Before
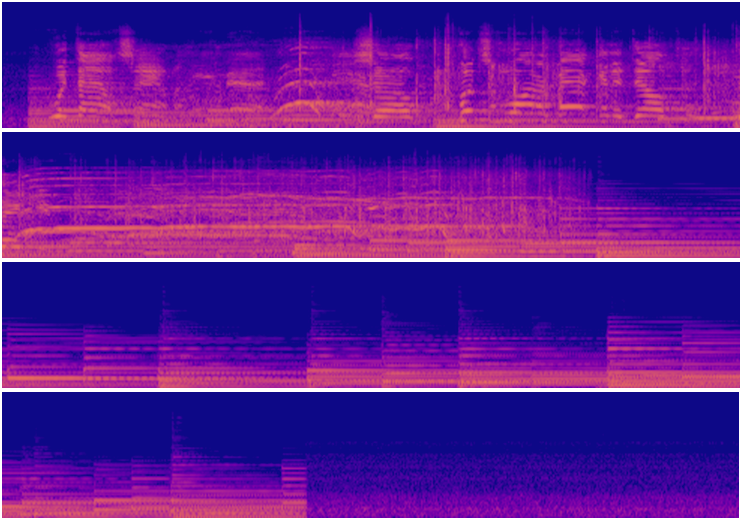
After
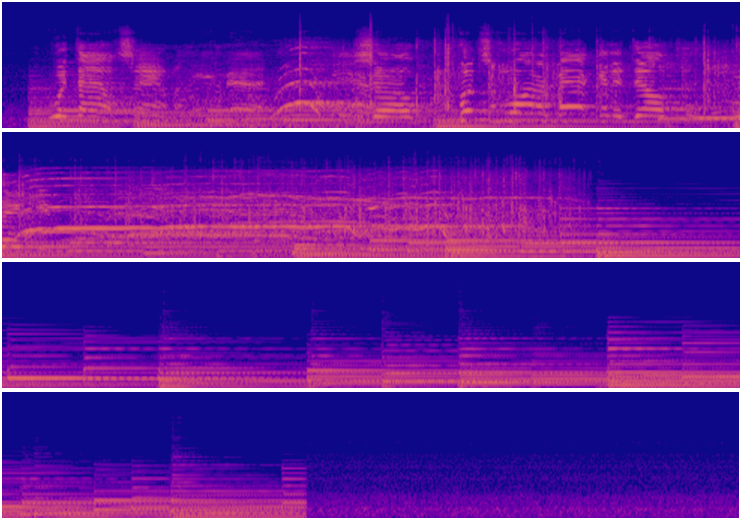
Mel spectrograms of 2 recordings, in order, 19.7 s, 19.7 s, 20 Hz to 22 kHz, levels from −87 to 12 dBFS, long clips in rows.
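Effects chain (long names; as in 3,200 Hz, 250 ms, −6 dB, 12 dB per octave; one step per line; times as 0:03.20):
0:03.75–0:06.27: notch filter 7,900 Hz, Q 8.3
level −2 dB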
